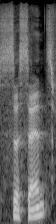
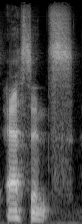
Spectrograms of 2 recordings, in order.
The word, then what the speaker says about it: Essence: In my head, I said it Sessence for the longest time. And then a girl at my work was like, it's Essence.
